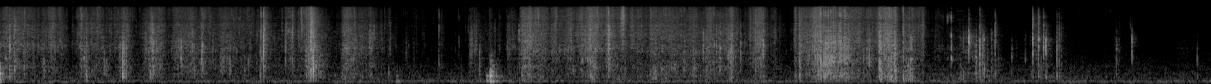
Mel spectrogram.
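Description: Bubble-wrap packaging crinkling and crackling as it is cut with scissors and pulled apart by hand, with many small sharp clicks and a plastic bag rustling. The handling goes quieter in the last two seconds.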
